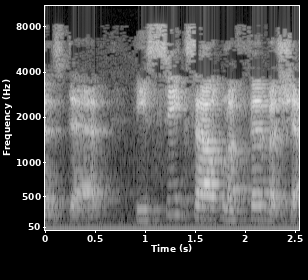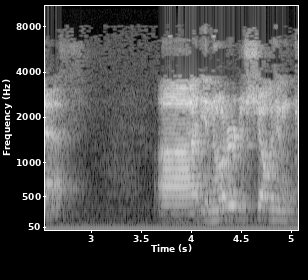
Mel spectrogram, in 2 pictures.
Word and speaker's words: Mephibosheth: Yes, Mephibosheth. That's how you pronounce it, Greg. Mephibosheth, yes.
